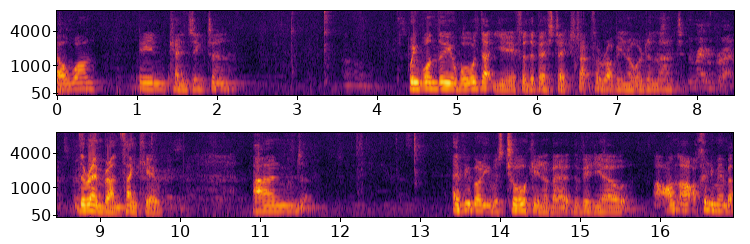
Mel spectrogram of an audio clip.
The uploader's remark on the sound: At the Blackpool Film Collectors' Convention in November 2022. In this special episode we are happy to provide the audio recording of the entire session.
